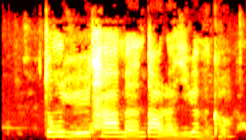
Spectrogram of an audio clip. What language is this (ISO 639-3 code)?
zho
